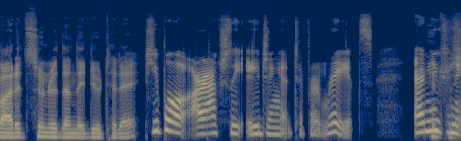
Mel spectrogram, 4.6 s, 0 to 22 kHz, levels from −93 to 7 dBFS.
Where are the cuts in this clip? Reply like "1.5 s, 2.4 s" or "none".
1.4 s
